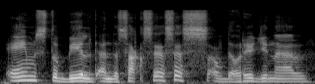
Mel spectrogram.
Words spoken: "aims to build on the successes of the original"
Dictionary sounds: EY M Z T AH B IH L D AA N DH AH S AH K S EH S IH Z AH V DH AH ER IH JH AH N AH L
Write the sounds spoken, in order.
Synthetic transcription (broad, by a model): EY M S T AH B IH L D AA N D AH S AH K S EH S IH S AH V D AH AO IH JH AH N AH L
